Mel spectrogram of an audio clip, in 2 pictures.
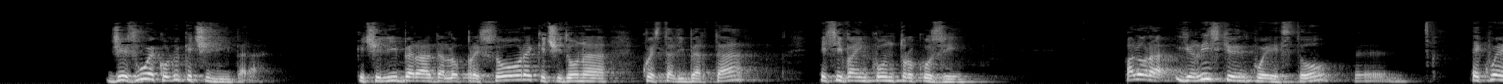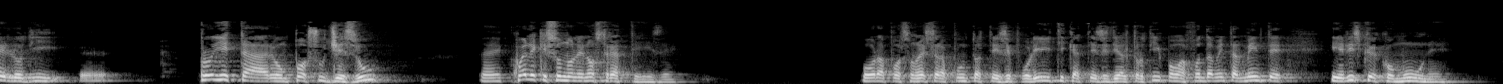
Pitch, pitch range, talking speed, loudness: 160 Hz, 145-185 Hz, 115 wpm, -15 LUFS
